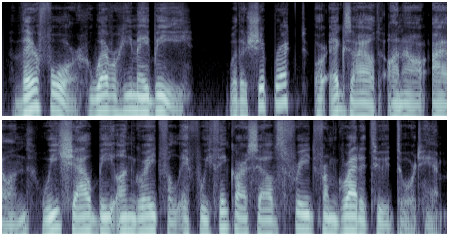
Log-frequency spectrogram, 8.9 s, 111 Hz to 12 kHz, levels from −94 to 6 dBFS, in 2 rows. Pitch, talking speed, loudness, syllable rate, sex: 110 Hz, 170 wpm, -20 LUFS, 5.5 syllables/s, male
